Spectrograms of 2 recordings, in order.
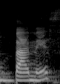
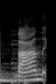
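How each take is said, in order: First: The name ends with an audible final 's' sound. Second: The name ends without a final 's' sound. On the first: The speaker calls it wrong. "et non Banès" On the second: The speaker calls it right. "C'est bien Ban"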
